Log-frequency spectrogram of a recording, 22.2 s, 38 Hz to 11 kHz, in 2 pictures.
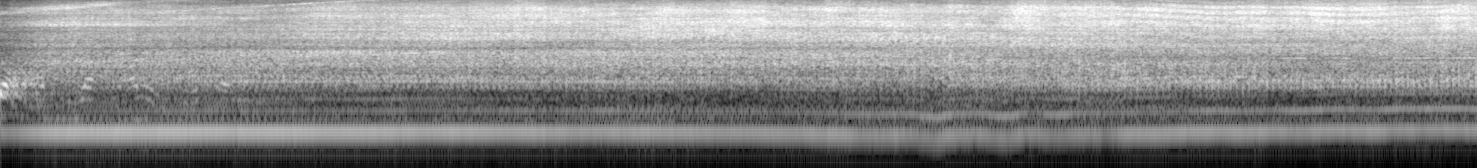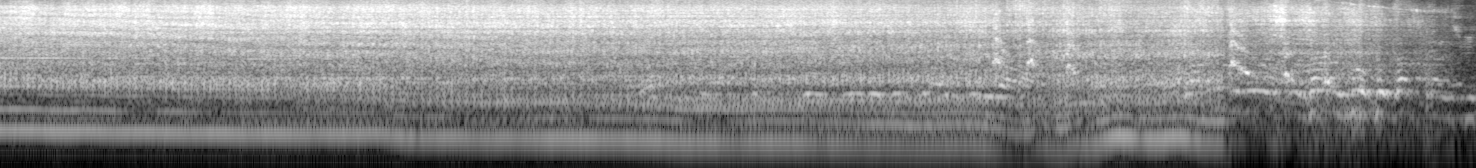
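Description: Oliver 1955 tractor's diesel engine at full throttle, pulling a weight-transfer sled. It holds a steady, high pitch at first, then its revs sag partway through and drop further near the end as the engine bogs down under the load.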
